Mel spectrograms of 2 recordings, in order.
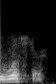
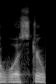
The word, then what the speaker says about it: Worcester: Although almost everyone pronounces it as Wooster. It's actually Worcester.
